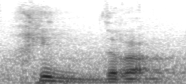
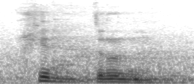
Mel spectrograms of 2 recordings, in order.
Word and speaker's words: Khidr: setelahnya setelah diajarkan itual KH ini bacanya Boleh khir boleh bacanya khidra khidrun Boleh bacanya khadrun Ya secah kita kita biasa bilangnya Khidir Nabi Khidir ya Iya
